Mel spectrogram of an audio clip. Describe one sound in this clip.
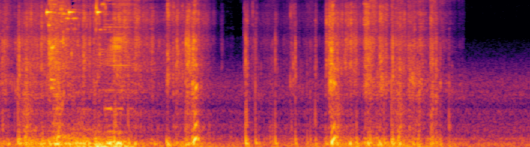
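Blows and impacts thud during a fight.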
